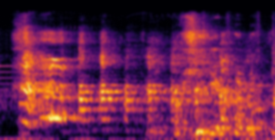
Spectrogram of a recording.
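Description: People laughing and chuckling, with some voices mixed in.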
